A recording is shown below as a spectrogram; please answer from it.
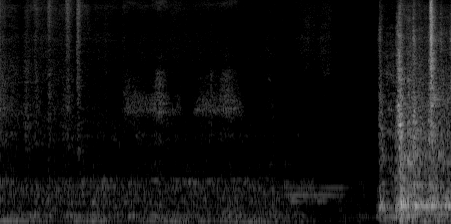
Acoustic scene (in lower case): elevator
